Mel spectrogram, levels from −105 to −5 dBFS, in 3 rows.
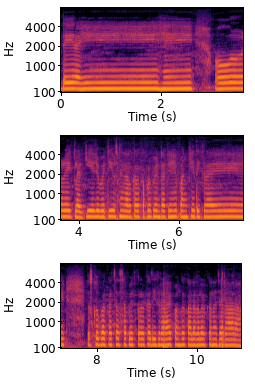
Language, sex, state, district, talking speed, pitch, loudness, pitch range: Hindi, female, Chhattisgarh, Balrampur, 205 wpm, 210 Hz, -32 LUFS, 205-210 Hz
